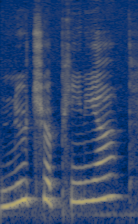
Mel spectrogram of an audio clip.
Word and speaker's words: neutropenia: My child had neutropenia uh and chronic ear infections. I'm probably saying that wrong, but you'll correct me. You said it right.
